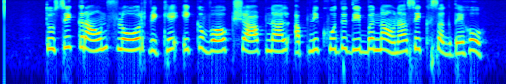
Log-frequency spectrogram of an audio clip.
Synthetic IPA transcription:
t̪ʊsĩːkɾaːʊnpʰloːɾʋɪkʰeːʔɪkʋəːɾkʃaːpnaːləpniːkʰʊd̪ːiːbənaːʊnaːsɪkʰsəkd̪eːɦoː

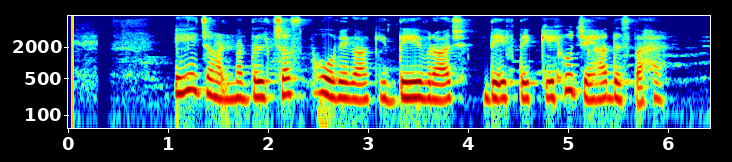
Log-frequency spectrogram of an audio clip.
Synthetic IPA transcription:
ɪɦd͡ʒaːɳnaːd̪ɪlt͡ʃəspɦoːʋeːɡaːkɪd̪eːʋɾaːd͡ʒ | d̪eːʋt̪eːkɪɦõːt͡ʃeɦaːd̪ɪst̪aːhɛː

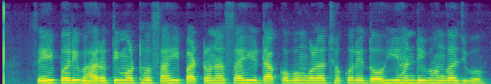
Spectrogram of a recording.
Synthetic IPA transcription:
seɦipɔɾibʱaɾɔt̪imoʈʰɔsaɦipaʈɔnasaɦiɖakɔbɔŋɡɔɭat͡ʃʰɔkɔɾed̪ɔɦiɦaɳɖibʱɔŋɡad͡ʒibɔ

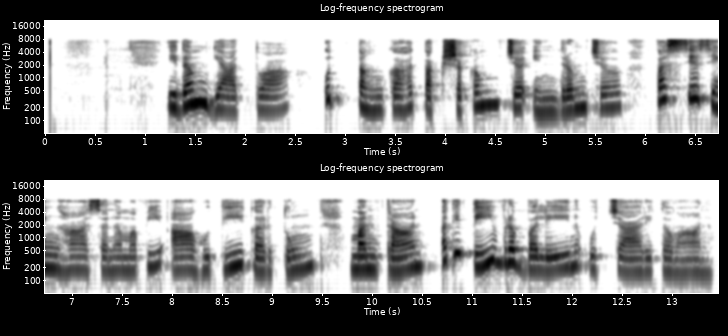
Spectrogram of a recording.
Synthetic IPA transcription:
id̪ɐmɡjaːt̪ʋaː | ut̪ːɐŋkɐɦɐt̪ɐkʂɐkɐmt͡ʃɐʔind̪ɾɐmt͡ʃɐ | t̪ɐsjɐsiŋɦaːsɐnɐmɐpiʔaːɦut̪iːkɐɾt̪umː | ɐnt̪ɾaːnɐt̪it̪iːʋɾɐbɐleːnɐutːt͡ʃaːɾit̪ɐʋaːn

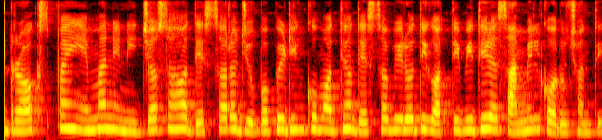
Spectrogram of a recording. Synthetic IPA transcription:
ɖɾɔɡspaĩemanenid͡ʒɔsɔɦɔd̪esɔɾɔd͡ʒubɔpiɽ̤ʱiŋkumɔd̪ʱjɔd̪esɔbiɾod̪ʱiɡɔt̪ibid̪ʱiɾesamilkɔɾut͡ʃʰɔnt̪i

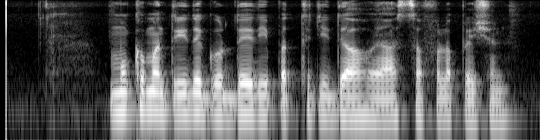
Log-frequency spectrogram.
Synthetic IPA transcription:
mʊkʰmə̃nt̪ɾiːd̪eːɡʊɾd̪eːd̪iːpət̪ʰːəd͡ʒiːd̪aːɦojaːsəfʰəlɔpɾeːʃən

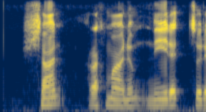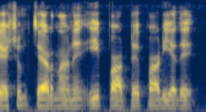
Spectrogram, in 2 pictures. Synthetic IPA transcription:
ʂaːnrɐhmaːnumniːɾɐt͡ɕuɾeːʂumt͡ɕeːrnːɐaːɳɨʔiːpːaːʈːɨpaːɽijɐðɨ

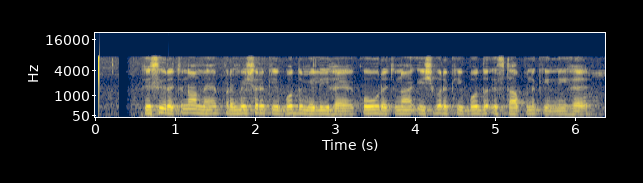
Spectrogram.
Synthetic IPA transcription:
kɪsiːɾət͡ʃnaːmɛ̃ːpəɾmeːʃəɾkiːbʊd̪ʱmɪliːɦɛːkoːiɾət͡ʃnaːʔiːʃʋəɾkiːbʊd̪ɪst̪ʰaːpənkiːniːɦɛː

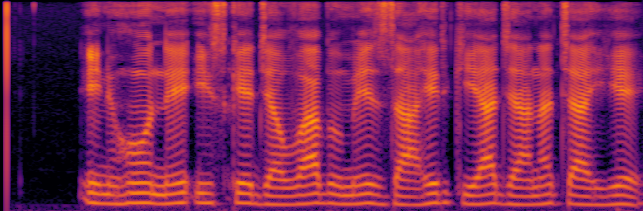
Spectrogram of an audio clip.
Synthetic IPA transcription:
ɪnɦõneʔɪsked͡ʒɐʋaːbmẽzaːɦɪɾkijad͡ʒaːnat͡ʃaːɦieː

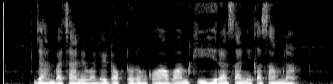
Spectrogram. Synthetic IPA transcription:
d͡ʒaːnbɐt͡ʃaːneʋaːleɖɔːk̚ʈəɾõkoaːʋaːmkiɦɪɾasaːnikasaːmna

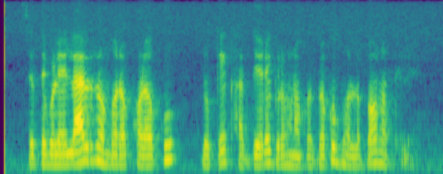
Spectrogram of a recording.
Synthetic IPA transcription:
set̪ebɔɭelalɔɾɔŋɡɔɾɔpʰɔɭɔku | lokekʰad̪jɔɾeɡɾɔɦɔɽ̃ɔkɔɾibakubʱɔlɔpawnɔt̪ʰilḛ

